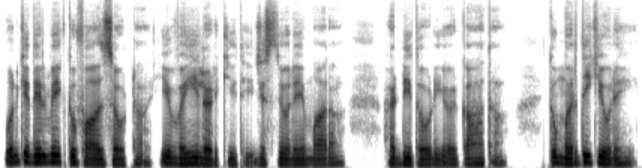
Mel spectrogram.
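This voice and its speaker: A man narrating a scripted moral story in a steady, even delivery. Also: on the low side, dry recording, clean studio sound.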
